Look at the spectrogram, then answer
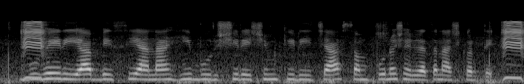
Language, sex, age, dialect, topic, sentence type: Marathi, male, 25-30, Varhadi, agriculture, statement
